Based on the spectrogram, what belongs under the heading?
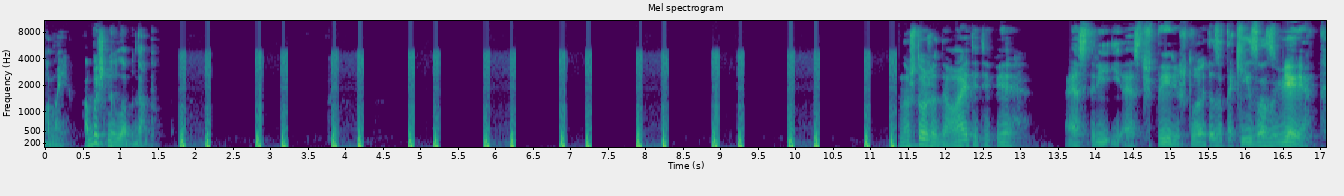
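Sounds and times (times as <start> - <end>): heartbeat through a stethoscope: 1.8 - 6.3, 6.9 - 11.4.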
